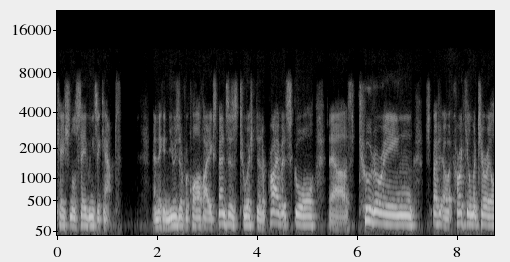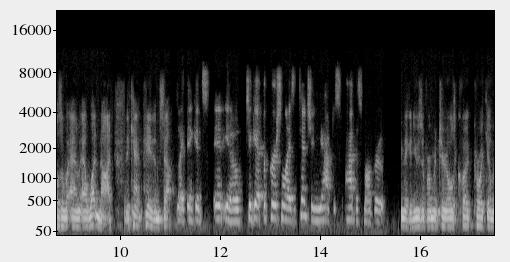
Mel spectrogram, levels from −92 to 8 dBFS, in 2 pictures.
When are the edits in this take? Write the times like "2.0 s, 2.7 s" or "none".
10.1 s, 11.1 s, 15.6 s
